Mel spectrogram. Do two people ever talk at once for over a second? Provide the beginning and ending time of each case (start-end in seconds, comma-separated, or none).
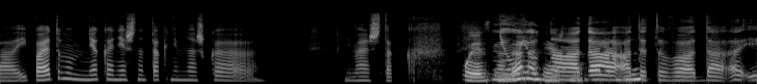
4.9-6.5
